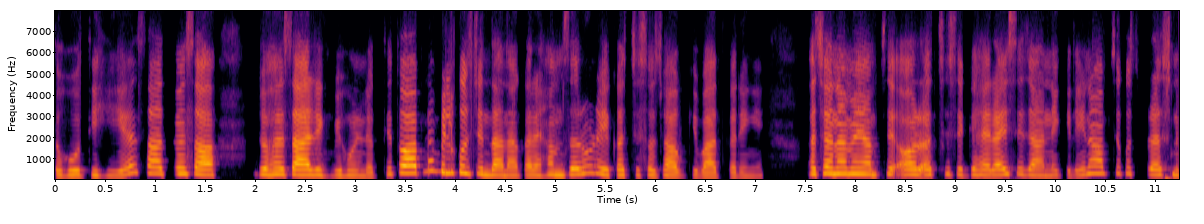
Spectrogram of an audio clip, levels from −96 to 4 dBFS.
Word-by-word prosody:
तो 230 - -4
होती 235 +1 -2
ही 220 0 -11
है 325 +8 -2
साथ 315 -4 +1 0.2
में 295 - +3
श 265 -2 +6 0.5
जो 275 - +4
है 275 +1 +2
शारीरिक 250 -3 +4
भी 230 - -5
होने 230 0 -7
लगती 210 +7 -11
है - - -5
तो 350 - +8
आप 340 0 +9
ना 460 - -4
बिल्कुल 345 -2 +1
चिंता 250 -5 +1
ना 225 0 -3
करें, 225 +1 -3
हम 250 +1 -1
ज़रूर 295 +5 0
एक 255 -2 -1
अच्छे 245 +1 -4
सुझाव 230 -2 -2
की 225 - -10
बात 205 -1 -1
करेंगे। 205 0 -12 0.5
अच्छा 300 +2 +3
ना 290 0 +6
मैं 290 0 +4
आपसे 275 +1 -1
और 270 0 +1
अच्छे 265 +1 -2
से 260 0 -7
गहराई 250 +1 0
से 280 -1 -9
जानने 230 -2 -4
के 220 0 -16
लिए 240 +3 -8
ना 320 +2 -1
आपसे 315 0 -7
कुछ 300 -1 -11
प्रश्न 255 -1 -3
260 Hz, 240 wpm, -22 LUFS, 230-285 Hz, 0.5 s, आप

